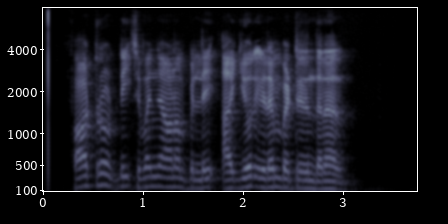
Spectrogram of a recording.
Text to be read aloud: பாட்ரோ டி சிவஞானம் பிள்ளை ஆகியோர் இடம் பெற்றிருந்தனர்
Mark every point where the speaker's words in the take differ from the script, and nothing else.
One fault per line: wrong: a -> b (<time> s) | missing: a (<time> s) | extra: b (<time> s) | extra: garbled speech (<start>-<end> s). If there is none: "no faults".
no faults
